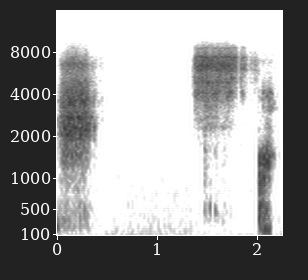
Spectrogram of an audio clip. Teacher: of articulation so the curved nature of it tells you that this sound has a hising quality sh and the the the place tells you that it's actually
